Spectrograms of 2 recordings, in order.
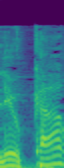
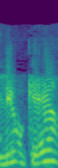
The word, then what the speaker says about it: Léocare: On dit Léocare parce qu'en effet, comme on le sait tous, en anglais, care, c'est le fait de faire attention aux autres.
